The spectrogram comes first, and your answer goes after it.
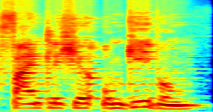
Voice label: HUD hostile environment, german

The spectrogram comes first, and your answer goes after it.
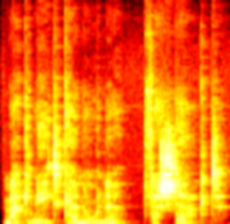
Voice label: rail gun augmented, german; Battle Engine Aquila; XBOX

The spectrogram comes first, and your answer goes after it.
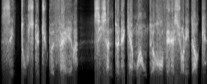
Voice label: ANGRY, french; KRAMER; Battle Engine Aquila

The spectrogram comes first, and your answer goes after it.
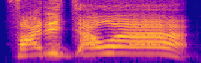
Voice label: "run", male; XBOX; civ

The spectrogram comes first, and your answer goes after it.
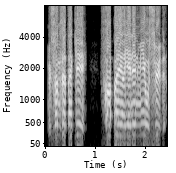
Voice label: FIGHTER ATTACK, french; Battle Engine Aquila; XBOX

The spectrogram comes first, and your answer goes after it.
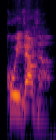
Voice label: N HUD Warning, Spanish

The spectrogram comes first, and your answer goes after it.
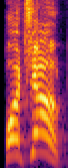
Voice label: watchout, english male; XBOX; civ

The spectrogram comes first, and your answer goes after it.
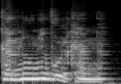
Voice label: hud vulcan cannon, Italian; Battle Engine Aquila; XBOX

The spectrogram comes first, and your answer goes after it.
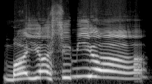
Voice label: my family, male; XBOX; civ

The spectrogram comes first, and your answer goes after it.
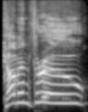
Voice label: coming thru, english male; XBOX; civ

